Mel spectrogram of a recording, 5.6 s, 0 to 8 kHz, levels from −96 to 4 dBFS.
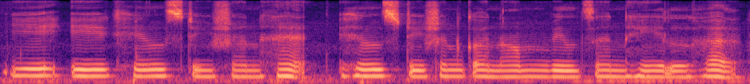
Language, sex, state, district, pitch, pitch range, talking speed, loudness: Hindi, female, Gujarat, Valsad, 185 Hz, 180-195 Hz, 130 wpm, -16 LUFS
